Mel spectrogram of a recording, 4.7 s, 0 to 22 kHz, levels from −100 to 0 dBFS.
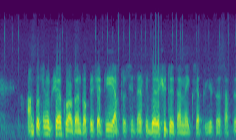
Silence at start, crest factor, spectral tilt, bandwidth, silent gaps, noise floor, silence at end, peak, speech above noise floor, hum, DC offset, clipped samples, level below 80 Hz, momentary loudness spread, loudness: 0.55 s; 16 dB; -9 dB/octave; 9.8 kHz; none; -52 dBFS; 0 s; -2 dBFS; 35 dB; none; under 0.1%; under 0.1%; -62 dBFS; 13 LU; -17 LUFS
